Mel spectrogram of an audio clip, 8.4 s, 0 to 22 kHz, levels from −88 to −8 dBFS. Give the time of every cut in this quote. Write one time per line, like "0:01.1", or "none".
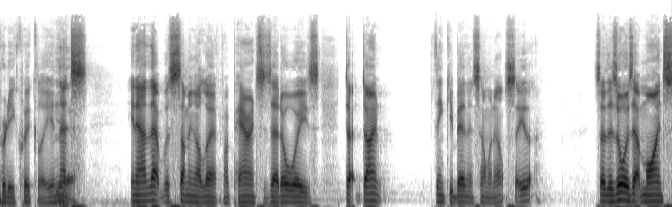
none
